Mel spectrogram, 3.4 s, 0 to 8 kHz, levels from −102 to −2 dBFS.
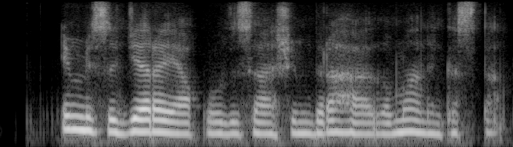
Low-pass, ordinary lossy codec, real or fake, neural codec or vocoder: none; none; fake; codec, 16 kHz, 4.8 kbps, FACodec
